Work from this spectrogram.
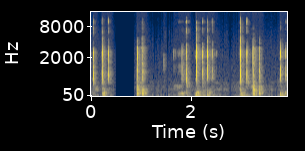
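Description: Fingertips of both hands type continuously on a white mechanical keyboard with plastic keycaps. About 17 short, bright clicks and clacks come in uneven bursts with brief pauses between them. Each keystroke is crisp and dies out almost instantly.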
